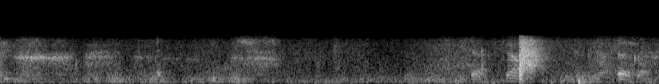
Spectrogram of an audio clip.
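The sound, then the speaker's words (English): A single short, sharp cough bursts out over a steady murmur of background noise, followed by a couple of softer, brief sounds. “That's a cough, yeah.”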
